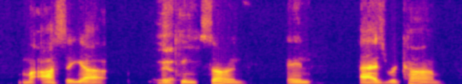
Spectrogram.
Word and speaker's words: Maaseiah: And Zechariah, a mighty man of Ephraim, slew Messiah, the king's son, in Azrikam. It's Maaseiah, the king's son, and Azrikam, the governor of the house, and Elkanah, that was next to the king.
